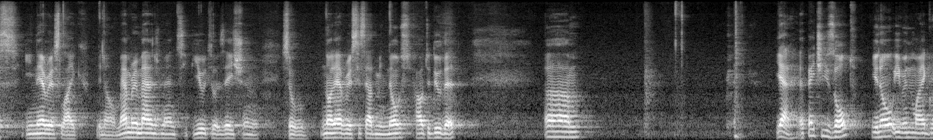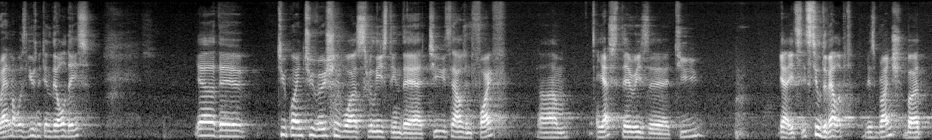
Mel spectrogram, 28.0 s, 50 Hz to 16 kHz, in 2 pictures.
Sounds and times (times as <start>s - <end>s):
Speech: 0.0s - 7.1s, 8.2s - 8.9s, 11.6s - 15.5s, 16.9s - 24.6s, 25.7s - 27.9s.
